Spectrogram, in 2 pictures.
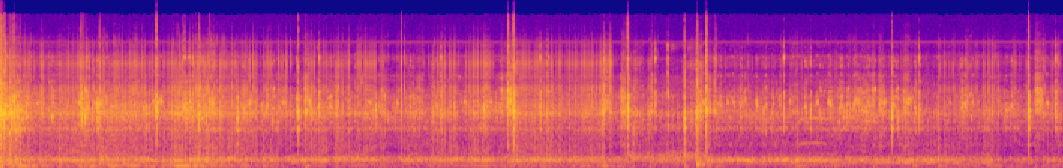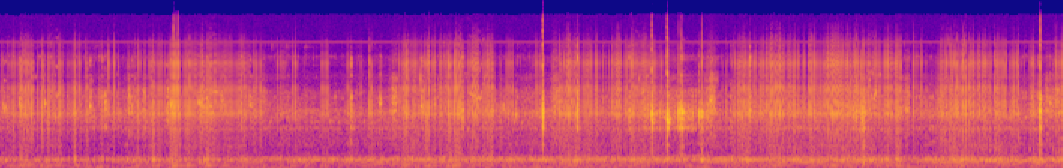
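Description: A bicycle in motion, heard through a camera mounted on the bike beside the front tyre: a steady rushing noise of riding, broken often by short, sharp knocks and rattles as the bike goes over bumps on road, grass and path.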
